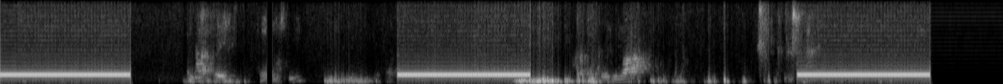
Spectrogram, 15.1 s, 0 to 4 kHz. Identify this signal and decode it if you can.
Ringback tone (North America), 440 + 480 Hz, with speech.
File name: rg-1600-unknown- - - .47374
